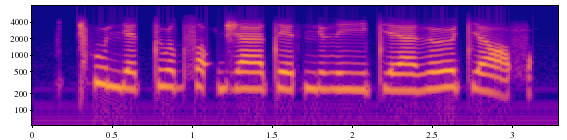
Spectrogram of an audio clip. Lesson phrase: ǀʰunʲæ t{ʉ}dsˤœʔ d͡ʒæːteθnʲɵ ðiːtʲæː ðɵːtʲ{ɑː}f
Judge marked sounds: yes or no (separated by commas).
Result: no, yes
